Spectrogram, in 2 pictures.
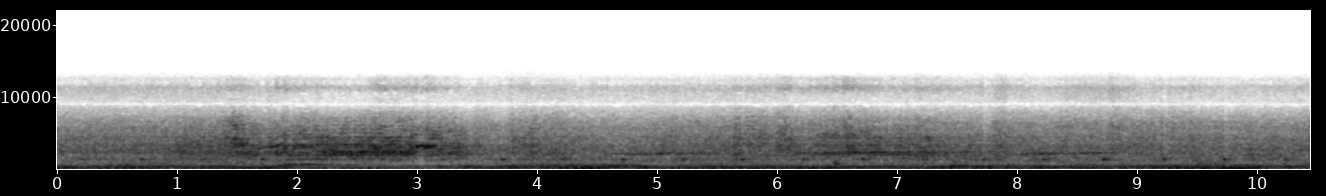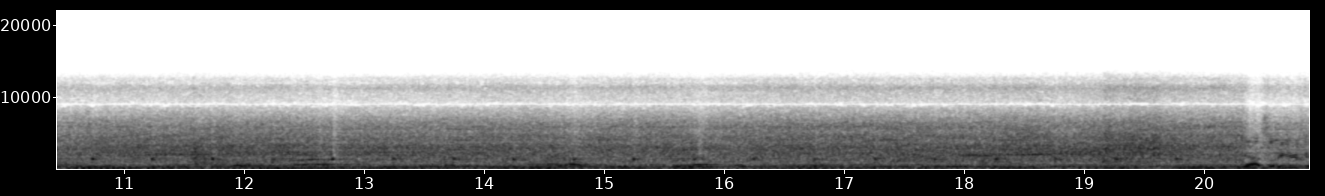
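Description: Steady hum of a large dairy parlour's milking equipment running, with the vacuum and milking units at work on rows of cows.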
